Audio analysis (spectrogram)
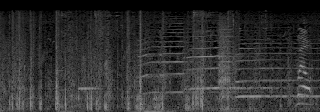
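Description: Horse hooves clopping in Red Dead Redemption, a run of uneven hoofbeats up close with a short whinny-like cry, heard under people talking.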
